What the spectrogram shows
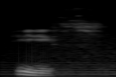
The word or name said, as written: eis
